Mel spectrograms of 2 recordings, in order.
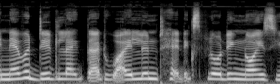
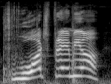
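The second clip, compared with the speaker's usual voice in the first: high, indignant challenge; scornful anger; 4 semitones higher than usual. Acted. Girlfriend disputing his friend's premiere, scornful. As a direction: dismiss the whole event with exasperation. Acted quarrel over cancelled dinner.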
